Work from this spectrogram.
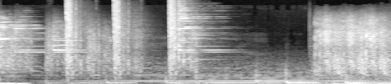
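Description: Three sharp, loud gunshots ring out about half a second apart at a night-time European professional shooting competition, followed by steady rumbling noise and a brighter rushing hiss near the end.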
